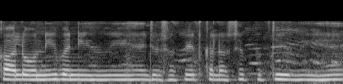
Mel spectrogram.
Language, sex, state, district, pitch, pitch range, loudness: Hindi, female, Uttar Pradesh, Lucknow, 220 Hz, 215-230 Hz, -16 LUFS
